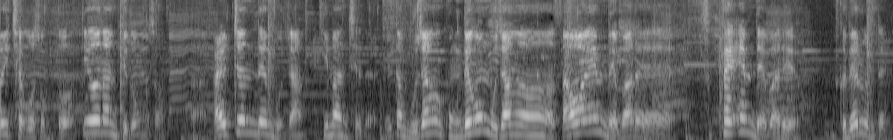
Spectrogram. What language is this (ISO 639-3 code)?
kor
